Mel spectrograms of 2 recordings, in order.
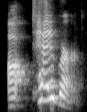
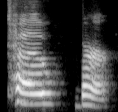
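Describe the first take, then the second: First: Said in the usual way. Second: October stretched slowly, Oc-to-ber; slow syllable split. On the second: Shown as a demonstration. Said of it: "split it in between the O and the B".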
